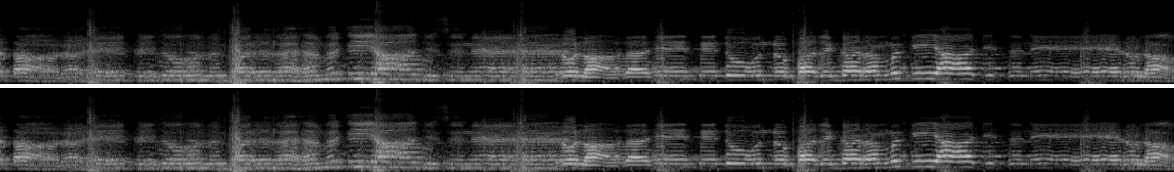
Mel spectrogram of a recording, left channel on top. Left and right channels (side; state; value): both; identical; correlation 1.00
